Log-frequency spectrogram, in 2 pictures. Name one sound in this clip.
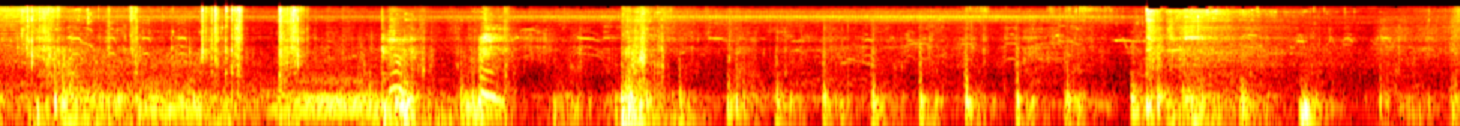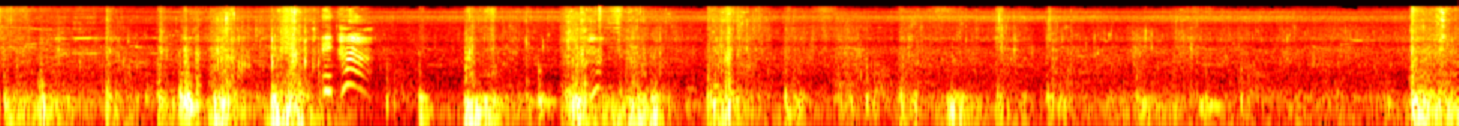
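Footsteps crunch steadily over dirt and sand.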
